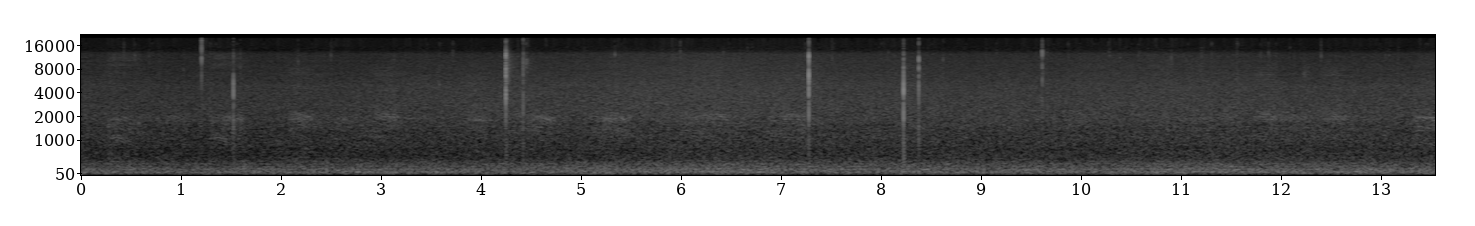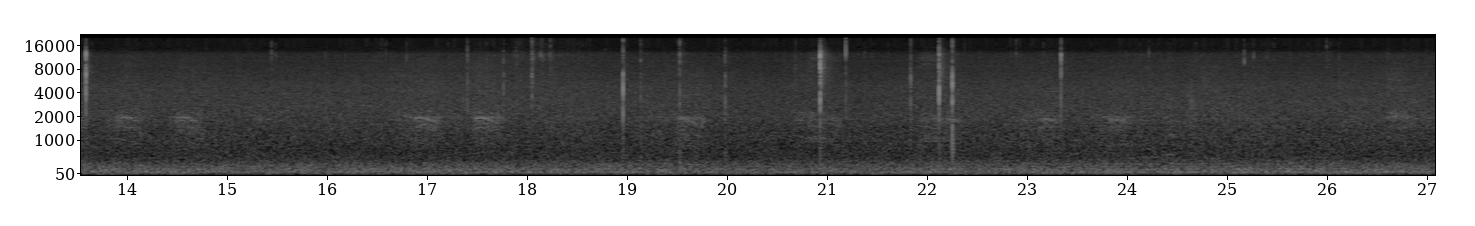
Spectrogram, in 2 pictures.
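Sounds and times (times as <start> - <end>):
campfire crackling and popping: 4.2 - 4.7, 6.7 - 14.1, 16.6 - 26.4
crows cawing: 13.3 - 14.8, 16.8 - 17.8, 19.4 - 19.8, 23.0 - 24.1, 26.6 - 26.9.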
